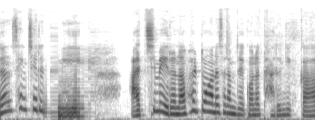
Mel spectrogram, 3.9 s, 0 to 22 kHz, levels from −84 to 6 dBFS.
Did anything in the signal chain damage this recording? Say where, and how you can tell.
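Yes. From 0.54 to 1.22 s the speech turns into a rigid, metallic buzz locked at about 133 Hz, still loosely tracking the words. This robotic sound from repeated short buffers most likely comes from the driver or buffer stage starving: with audio arriving too seldom, a roughly 7.5 ms block is replayed over and over, covering most of that stretch while the real signal is skipped.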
